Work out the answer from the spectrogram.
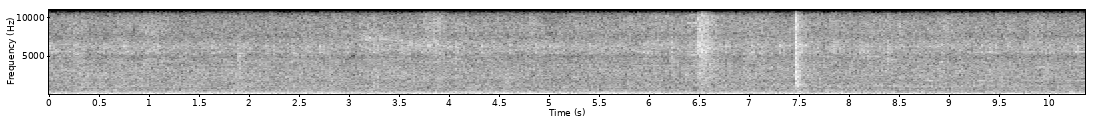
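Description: Steady low rumble and hum inside an SMRT C151B train carriage as it draws up at a station, with two sharp clicks about a second apart past halfway.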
